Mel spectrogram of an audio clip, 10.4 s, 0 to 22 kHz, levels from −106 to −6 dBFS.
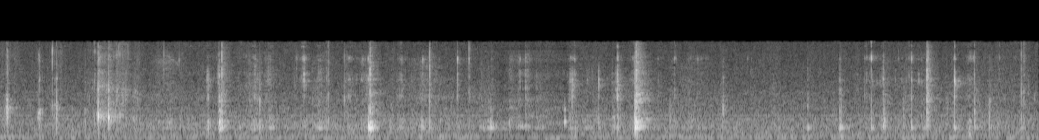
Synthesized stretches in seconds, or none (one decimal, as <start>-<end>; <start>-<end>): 5.0-5.7

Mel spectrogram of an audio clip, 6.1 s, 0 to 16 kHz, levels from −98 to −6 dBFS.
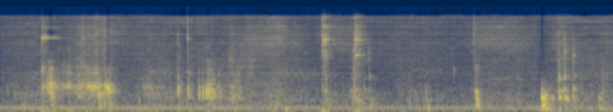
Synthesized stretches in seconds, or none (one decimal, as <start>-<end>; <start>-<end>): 0.0-6.1

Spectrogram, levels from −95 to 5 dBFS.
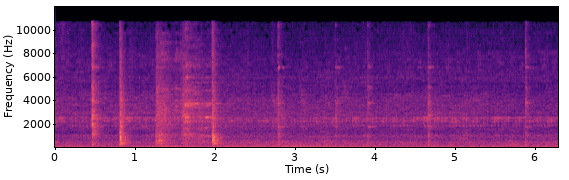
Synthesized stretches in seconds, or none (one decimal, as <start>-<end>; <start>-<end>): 0.0-6.3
